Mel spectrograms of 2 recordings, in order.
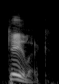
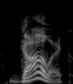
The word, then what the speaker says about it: Gaelic: Gaelic when pronounced with a long a is Gaelic and that is Irish. Gollic when pronounced with a short A is GI and that is Scottish.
